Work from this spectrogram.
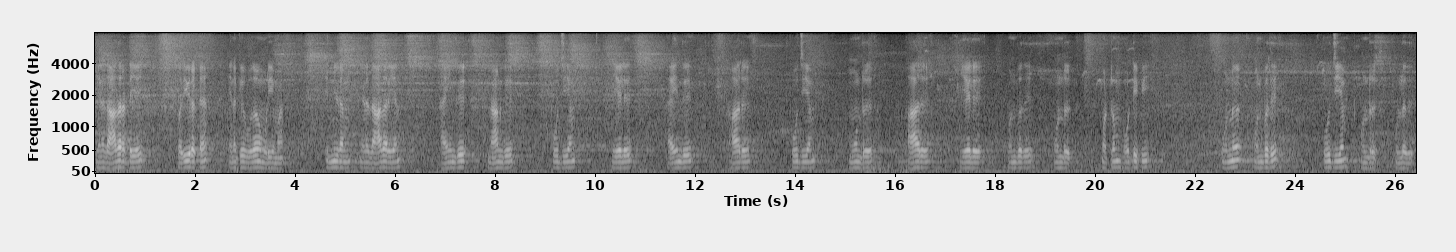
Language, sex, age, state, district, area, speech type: Tamil, male, 30-45, Tamil Nadu, Madurai, urban, read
